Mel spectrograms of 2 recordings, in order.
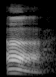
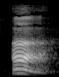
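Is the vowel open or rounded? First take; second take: open; open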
